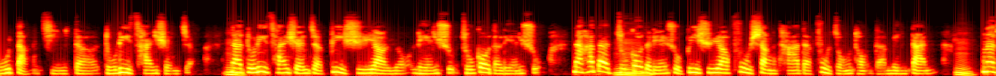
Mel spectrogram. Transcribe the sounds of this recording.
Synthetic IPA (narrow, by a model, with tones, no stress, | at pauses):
u˧˥t̪ɑ˨˩ŋt͡ɕi˧˥d̪̥ə˧t̪u˧˥li˥˩t͡sʰa˥nɕɥɛ˧˥nʈ͡ʂɤ˨˩˦ | na˥˩t̪u˧˥li˥˩t͡sʰa˥nɕɥɛ˧˥nʈ͡ʂɤ˨˩pi˥˩ɕy˥jɑ˥˩ʊjo˨˩ʊljɛ˧˥nʂu˨˩˦t͡su˧˥ko˥˩ʊd̪ə˩ljɛ˧˥nʂu˨˩˦ | na˥˧t̪ʰa˥d̪ə˨t͡su˧˥ko˥˩ʊd̪ə˩ljɛ˧˥nʂu˨˩pi˥˩ɕy˥jɑ˥˧ʊfu˥˧ʂɑ˥˩ŋt̪ʰa˥d̪ə˨fu˥˩t͡sʊ˧˥ŋt̪ʰʊ˨˩ŋd̪̥ə˦mi˧˥ŋt̪a˥nna˥˩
